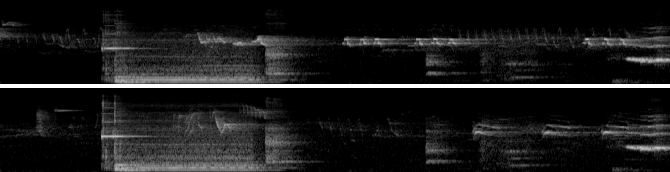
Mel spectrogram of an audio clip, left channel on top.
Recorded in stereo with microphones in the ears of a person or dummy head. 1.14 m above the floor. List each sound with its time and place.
1.0 s a microwave: 50° right (ahead or behind), 1.1 m
2.6 s a baby crying: 25° right (ahead or behind), 3 m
